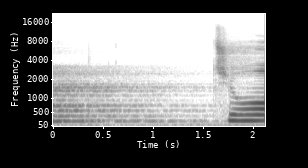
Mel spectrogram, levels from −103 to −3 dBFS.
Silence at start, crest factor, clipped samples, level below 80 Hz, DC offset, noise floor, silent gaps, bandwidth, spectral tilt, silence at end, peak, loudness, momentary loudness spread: 0 s; 20 dB; under 0.1%; -74 dBFS; under 0.1%; -69 dBFS; none; 13.5 kHz; -5.5 dB/octave; 0 s; -26 dBFS; -45 LUFS; 24 LU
